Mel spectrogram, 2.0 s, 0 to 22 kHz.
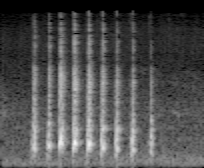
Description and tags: hen clucking. PCM M10 internal mics, recorded near Utiaca, Gran Canaria
chicken, clucking, field-recording, hen, henhouse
